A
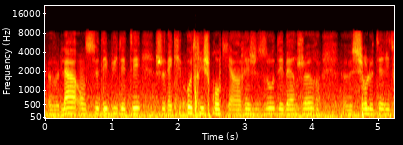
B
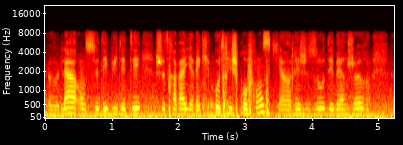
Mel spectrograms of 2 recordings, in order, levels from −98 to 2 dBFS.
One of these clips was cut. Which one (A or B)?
A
